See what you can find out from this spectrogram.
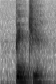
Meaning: diminutive of pint
- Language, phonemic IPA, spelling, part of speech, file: Dutch, /ˈpɪncə/, pintje, noun, Nl-pintje.ogg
